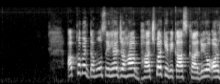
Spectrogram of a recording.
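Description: A young woman speaks clearly and briskly into a microphone.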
